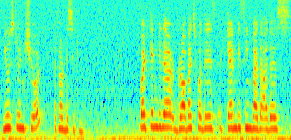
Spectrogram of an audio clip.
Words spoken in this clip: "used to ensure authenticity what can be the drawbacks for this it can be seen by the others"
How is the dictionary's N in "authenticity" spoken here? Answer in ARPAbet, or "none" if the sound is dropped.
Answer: none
